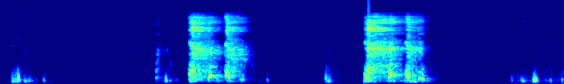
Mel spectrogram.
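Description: A person coughing, a quick double cough about two seconds in and another cough shortly before four seconds.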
